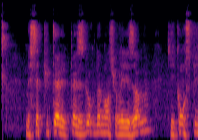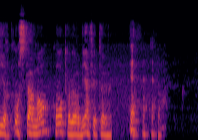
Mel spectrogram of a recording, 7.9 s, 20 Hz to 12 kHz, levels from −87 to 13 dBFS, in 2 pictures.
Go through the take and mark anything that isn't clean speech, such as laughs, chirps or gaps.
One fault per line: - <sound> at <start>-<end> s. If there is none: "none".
- laugh at 6.5-7.1 s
